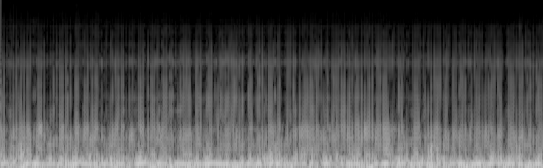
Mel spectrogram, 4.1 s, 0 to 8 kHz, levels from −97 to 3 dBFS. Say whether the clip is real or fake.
fake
